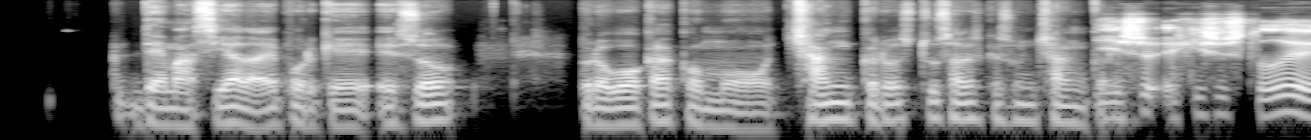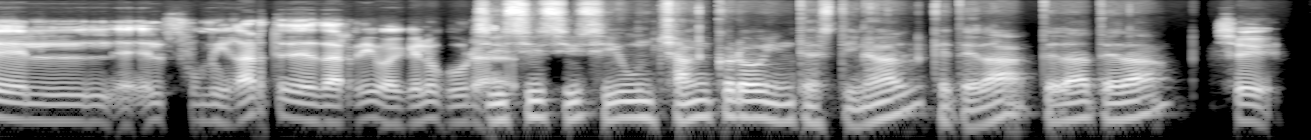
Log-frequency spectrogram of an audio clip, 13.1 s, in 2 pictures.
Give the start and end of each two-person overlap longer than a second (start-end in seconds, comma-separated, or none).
none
